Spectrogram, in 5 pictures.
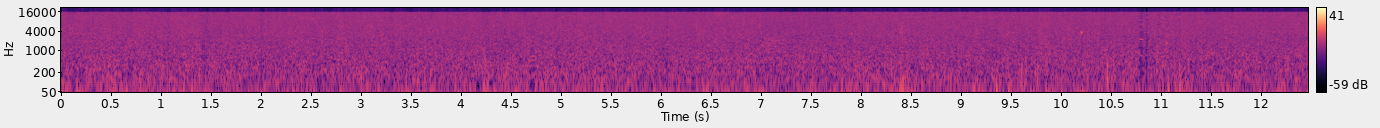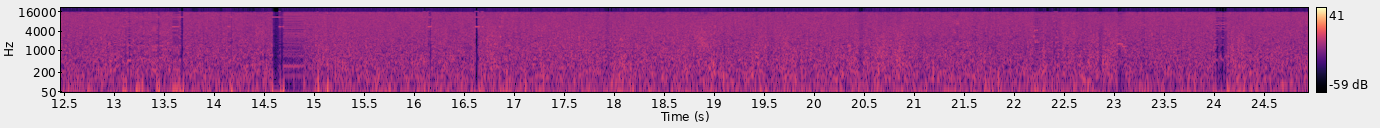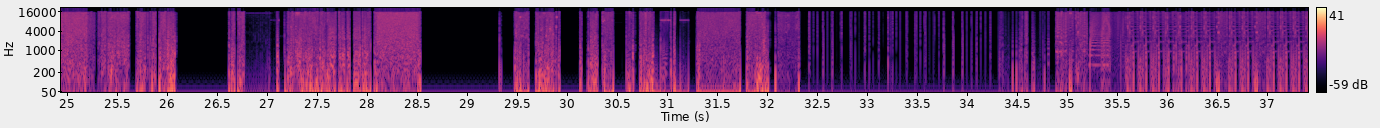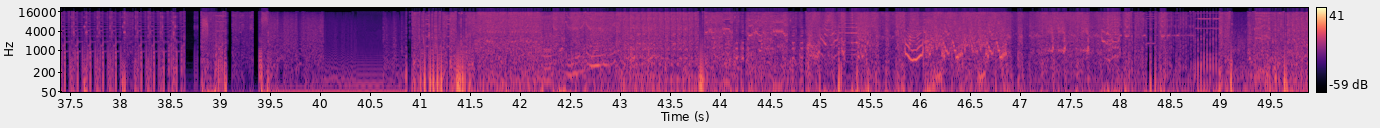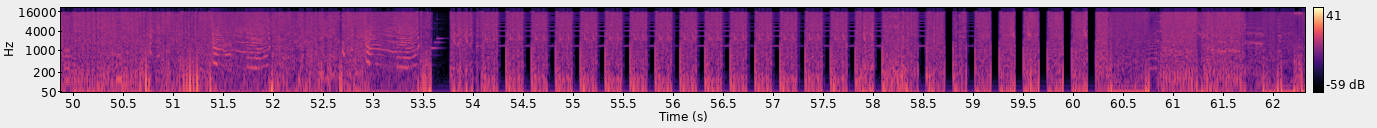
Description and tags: Converted the iTunes installation file to audio.
raw, computer, data, noise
